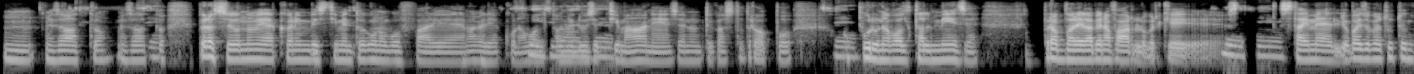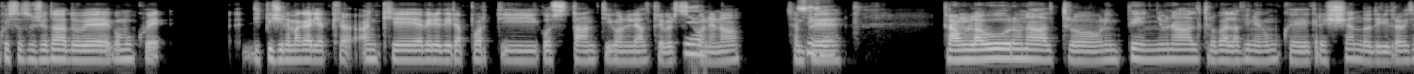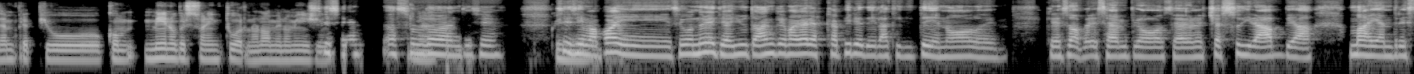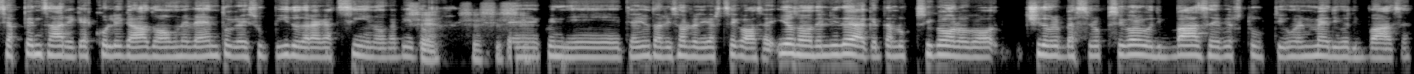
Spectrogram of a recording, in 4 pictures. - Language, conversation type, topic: Italian, unstructured, Perché parlare di salute mentale è ancora un tabù?
- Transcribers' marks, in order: unintelligible speech; "sicuramente" said as "sicuramende"; tapping; other noise; other background noise; "assolutamente" said as "assolutamende"; "secondo" said as "segondo"; "anche" said as "anghe"; "pensare" said as "penzare"; "subito" said as "subbito"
